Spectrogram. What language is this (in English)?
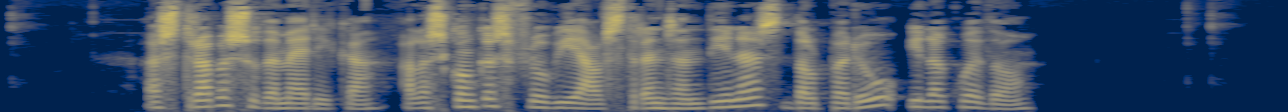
Catalan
